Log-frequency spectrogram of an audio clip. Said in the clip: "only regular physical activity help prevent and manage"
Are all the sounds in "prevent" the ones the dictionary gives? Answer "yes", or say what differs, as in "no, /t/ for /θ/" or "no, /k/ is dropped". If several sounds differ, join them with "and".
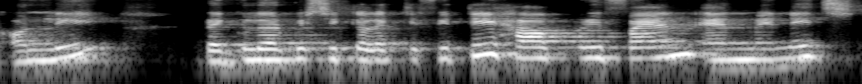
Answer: no, /f/ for /v/ and /t/ is dropped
